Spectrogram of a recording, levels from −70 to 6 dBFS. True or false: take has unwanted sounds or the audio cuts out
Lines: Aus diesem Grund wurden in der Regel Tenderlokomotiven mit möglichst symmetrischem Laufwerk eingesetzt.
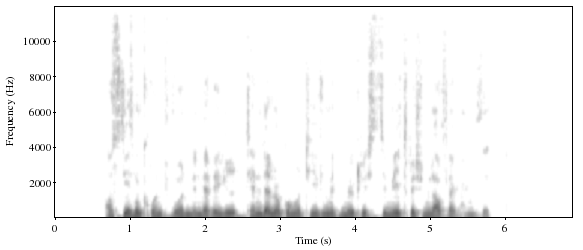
false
